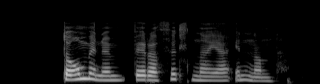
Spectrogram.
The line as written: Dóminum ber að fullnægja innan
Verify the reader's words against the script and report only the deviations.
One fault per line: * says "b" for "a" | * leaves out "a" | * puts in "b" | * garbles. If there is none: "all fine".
all fine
